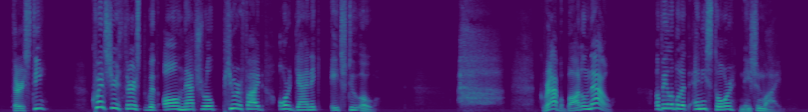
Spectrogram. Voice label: English (Refreshing, Joyful)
